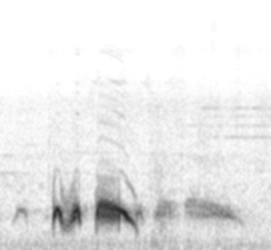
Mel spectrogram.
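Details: Spotted dove bell-voice coo aimed at provoking rival males: one strong phrase, a short wavering note and a longer falling coo, trailed by two soft, drawn-out lower coos.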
